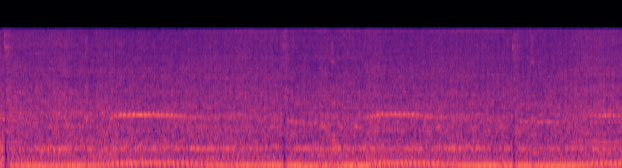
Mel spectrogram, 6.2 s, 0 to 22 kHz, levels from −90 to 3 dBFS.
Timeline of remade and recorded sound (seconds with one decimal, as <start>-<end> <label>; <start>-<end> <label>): 0.0-1.4 recorded; 1.4-5.1 remade; 5.1-6.2 recorded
